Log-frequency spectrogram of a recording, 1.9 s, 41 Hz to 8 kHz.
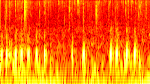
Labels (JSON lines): {"label": "biophony, pulse", "recorder": "SoundTrap 500"}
